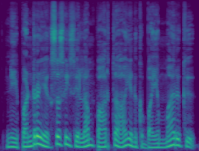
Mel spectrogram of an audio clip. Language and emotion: Tamil, fearful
